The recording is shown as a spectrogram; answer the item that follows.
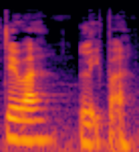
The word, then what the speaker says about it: Dua Lipa: How is Dua Lipa pronounced? Dua Lipa.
